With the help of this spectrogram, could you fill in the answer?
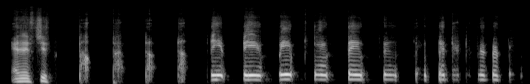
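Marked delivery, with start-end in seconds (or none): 2.1-5.2 higher, rapid beeps like pinging alerts; imitated notification beeps. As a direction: mimic the notifications going off nonstop. Imitating Discord notification sounds.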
